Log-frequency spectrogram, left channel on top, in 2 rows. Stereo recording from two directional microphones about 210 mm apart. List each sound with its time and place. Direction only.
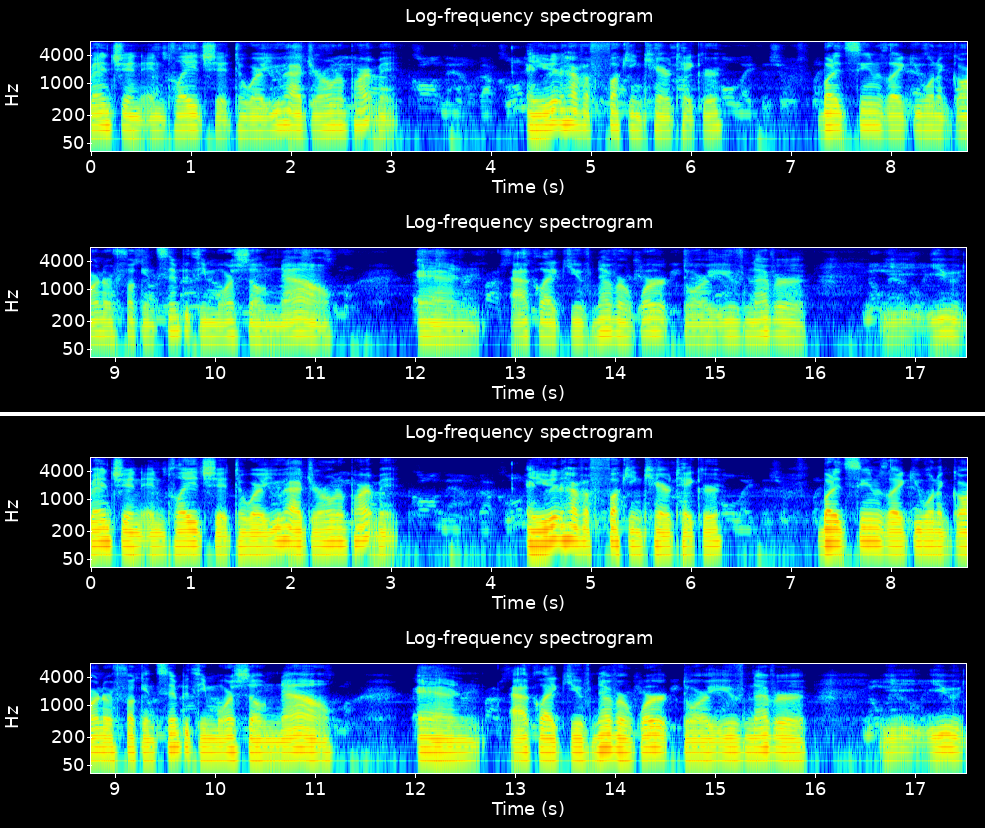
0.0 s speech: 25° right (ahead or behind)
4.2 s speech: 25° right (ahead or behind)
